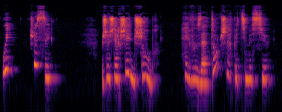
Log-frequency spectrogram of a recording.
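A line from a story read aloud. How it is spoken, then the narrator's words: Plain. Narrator (French): dit la dame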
